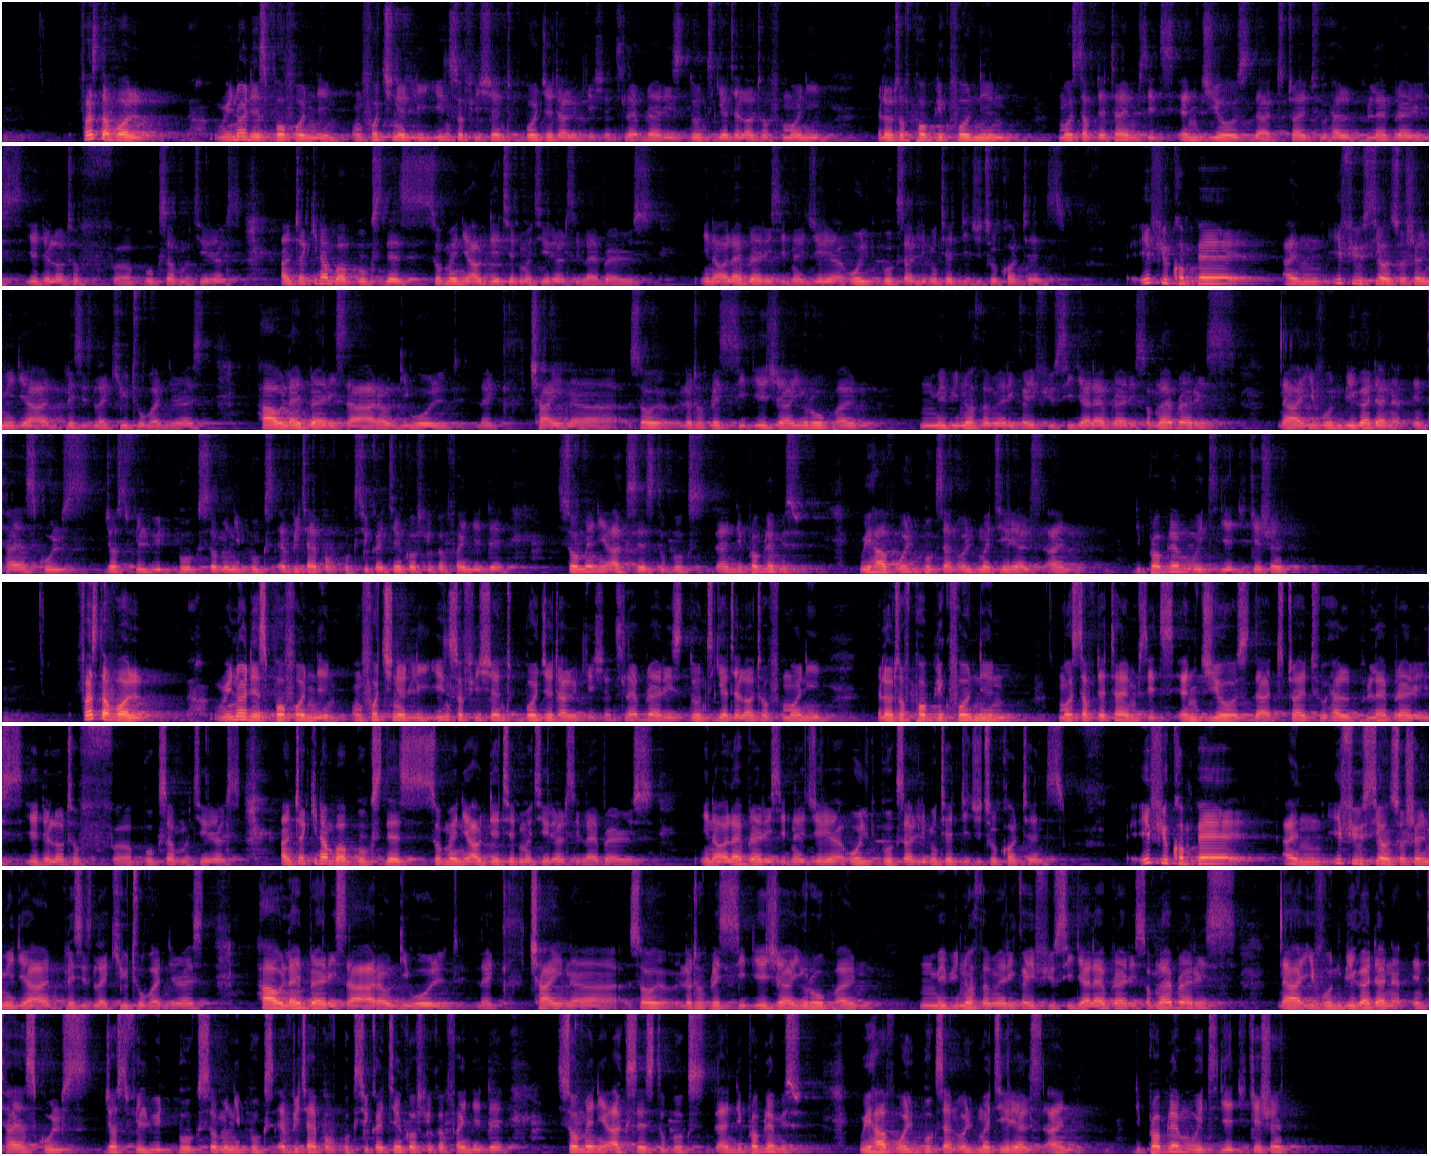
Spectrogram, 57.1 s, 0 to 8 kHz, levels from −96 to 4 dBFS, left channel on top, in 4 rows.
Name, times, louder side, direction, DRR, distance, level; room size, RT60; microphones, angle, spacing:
voice 1, 0.8-1.4 1.8-8.2 8.8-10.0 10.6-15.1 15.4-20.8 21.3-24.9 25.6-26.7 27.1-30.5 31.1-33.4 33.8-37.2 37.7-40.8 41.3-47.8 48.4-50.8 51.4-53.6 54.1-55.6, right 2 dB, 50° right, 12 dB, 1.0 m, -32 dB
29.0 x 16.5 x 8.6 m, 1.2 s
head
